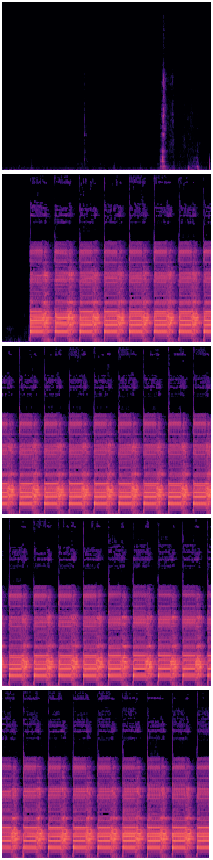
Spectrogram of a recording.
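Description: A couple of soft clicks, then, about four and a half seconds in, a vintage Simplex fire alarm horn starts sounding loudly in march time, about two blasts a second. The pulsing is the system's alarm signal after a smoke detector was set off.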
